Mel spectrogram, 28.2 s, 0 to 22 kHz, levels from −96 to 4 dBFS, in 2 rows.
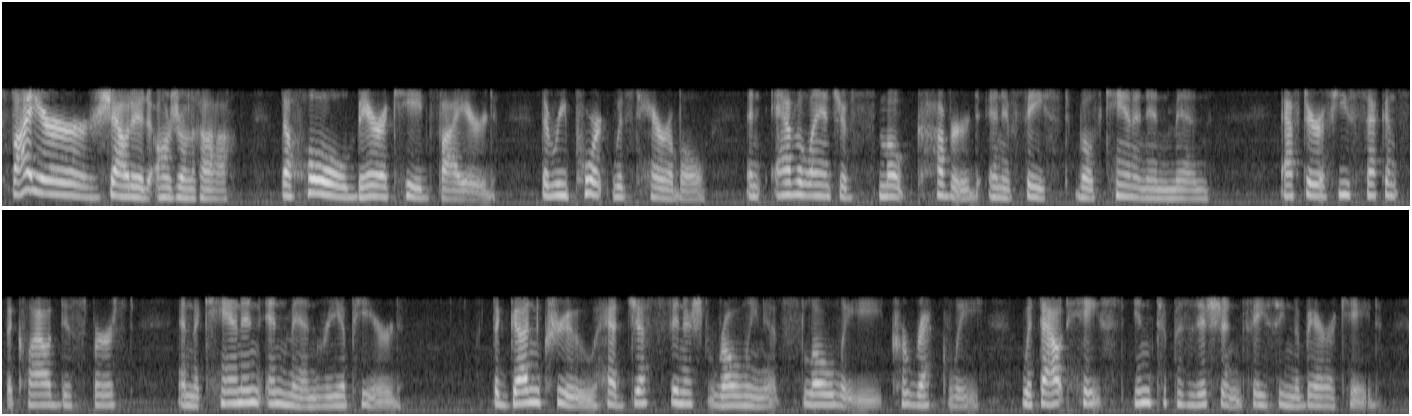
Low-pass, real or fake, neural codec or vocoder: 3.6 kHz; real; none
